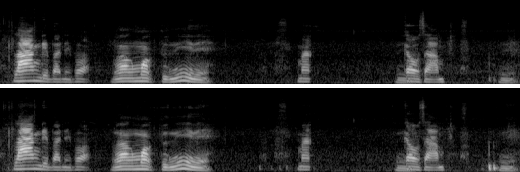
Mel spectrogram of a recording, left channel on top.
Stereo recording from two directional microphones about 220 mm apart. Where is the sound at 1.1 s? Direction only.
40° right (ahead or behind).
